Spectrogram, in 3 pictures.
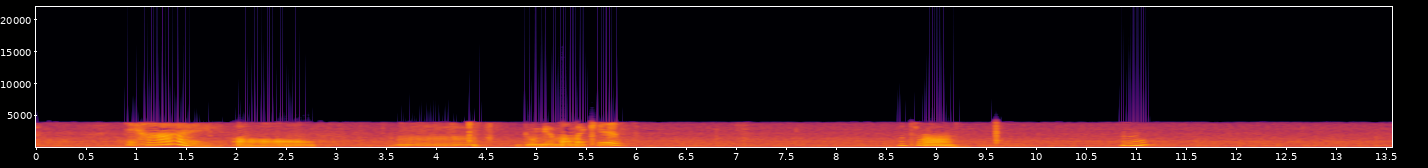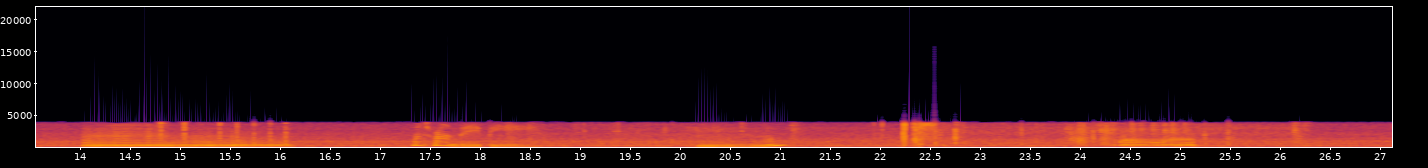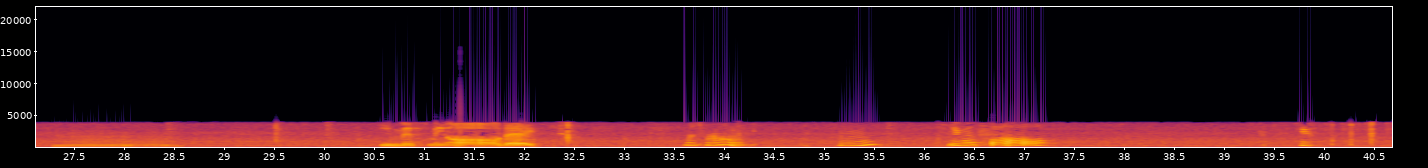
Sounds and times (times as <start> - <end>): Speech: 0.9 - 2.8, 4.8 - 6.0, 8.6 - 9.3, 17.3 - 18.6, 30.6 - 32.2, 33.6 - 34.4, 35.2 - 35.6, 36.2 - 37.3, 39.8 - 40.0.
